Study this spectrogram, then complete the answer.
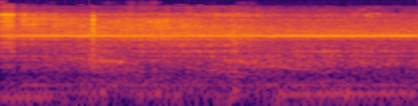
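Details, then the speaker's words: Arrma Kraton ExB RC car after differential adjustment, running: high steady motor whine with a rough, gritty rasp underneath; pinion loose with gear mesh too far apart, chewing up the spur gear. "that thing's making gear noise you should make sure there's no rocks in there i hear the gear making all kinds of noise"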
